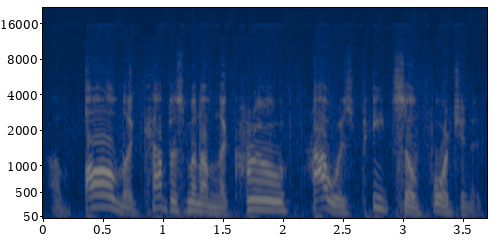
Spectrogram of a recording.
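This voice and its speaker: A man's voice: fairly high pitch, sing-song, normal speed. A man narrating a 1960s training film in a wry, teasing scripted style. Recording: dull lo-fi 1960s film soundtrack.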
